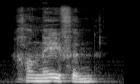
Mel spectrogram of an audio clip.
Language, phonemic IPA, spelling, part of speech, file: Dutch, /ˈɣɑnəfə(n)/, gannefen, noun, Nl-gannefen.ogg
- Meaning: plural of gannef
